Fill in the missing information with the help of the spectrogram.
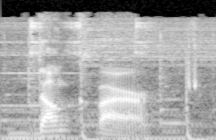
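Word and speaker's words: Dankbaar: I'm Hadass Kuznets at 1911 East Passyunk Avenue with the owner of Dunk Bar. Am I saying that right? – Dunk Bar? It's like a longer A. Dunk Bar.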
